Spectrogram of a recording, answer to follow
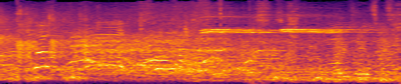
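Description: Football stadium crowd noise, many spectators' voices talking and calling at once. About two seconds in, a single steady whistle blast from the referee lasts under two seconds as a player is brought down.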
